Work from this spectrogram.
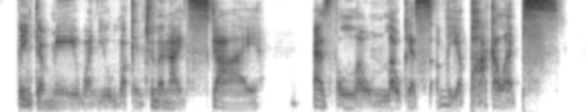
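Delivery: soft, hushed, breathy whispered alien voice. Showing what the cartoon character sounds like, in a Zorak voice. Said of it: "Zorak has a voice like this".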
